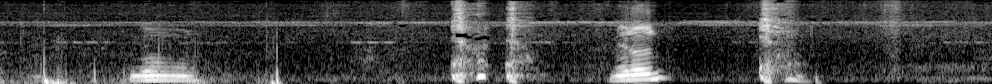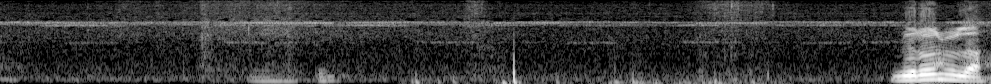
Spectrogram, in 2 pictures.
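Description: Leaves and stems rustle as hands push through dense plants close by.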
